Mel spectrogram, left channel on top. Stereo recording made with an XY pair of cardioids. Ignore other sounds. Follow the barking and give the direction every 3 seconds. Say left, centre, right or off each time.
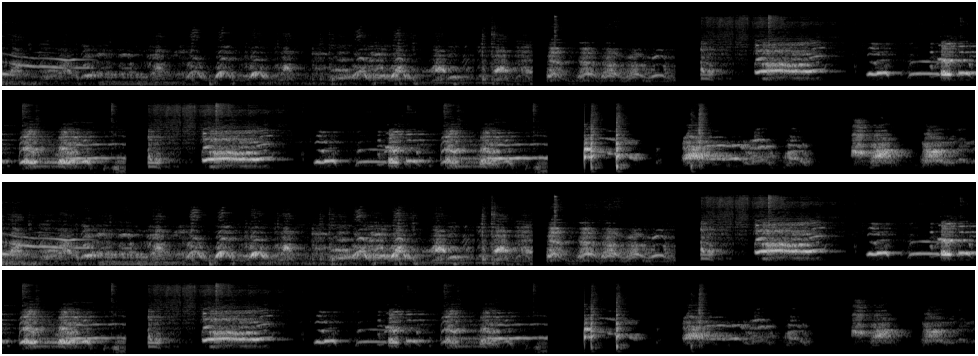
right, right, right, centre, left, left, left.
